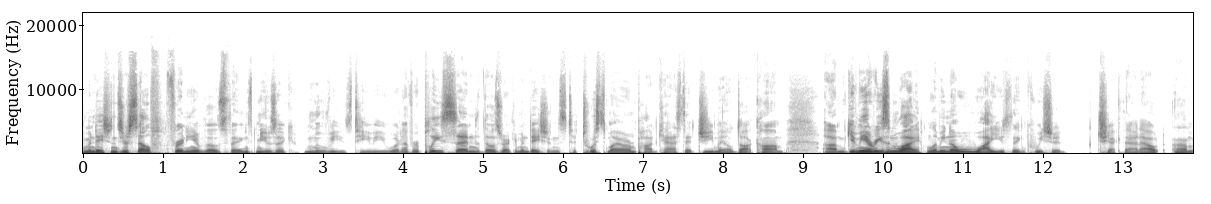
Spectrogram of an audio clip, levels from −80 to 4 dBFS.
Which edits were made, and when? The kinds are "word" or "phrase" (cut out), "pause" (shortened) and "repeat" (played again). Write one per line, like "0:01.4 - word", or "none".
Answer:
none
